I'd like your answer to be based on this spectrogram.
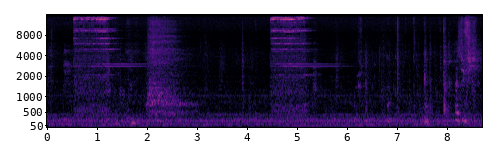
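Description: A telephone bell rings loudly in two long bursts a few seconds apart inside a quiet room, with voices speaking around and between the rings.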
